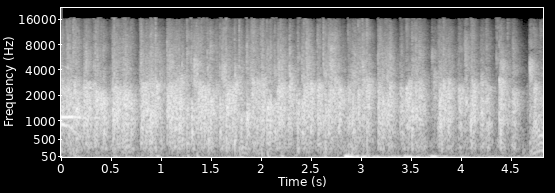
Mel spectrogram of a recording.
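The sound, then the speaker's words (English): Loud, crowded applause and cheering break out at a DJ event after a call to make noise for a Chicago DJ. Rapid claps pile into a dense, pulsing roar that holds for nearly five seconds before tapering off. “Well, can everybody make some noise for Richard Vision Bad Boy Bill?”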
